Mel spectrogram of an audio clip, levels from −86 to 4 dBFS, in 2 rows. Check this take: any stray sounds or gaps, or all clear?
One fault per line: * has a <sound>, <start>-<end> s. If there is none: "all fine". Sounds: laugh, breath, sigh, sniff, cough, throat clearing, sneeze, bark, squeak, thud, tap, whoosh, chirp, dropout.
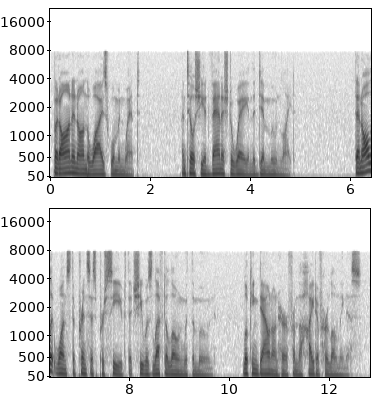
all fine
